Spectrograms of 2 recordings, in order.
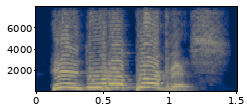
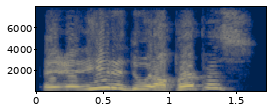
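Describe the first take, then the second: First: Higher, whiny mock of the excuse; mocking echo. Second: Said in the usual way. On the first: Host mocking a guest's excuse, whiny parroting voice. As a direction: parrot the excuse back in a silly voice.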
